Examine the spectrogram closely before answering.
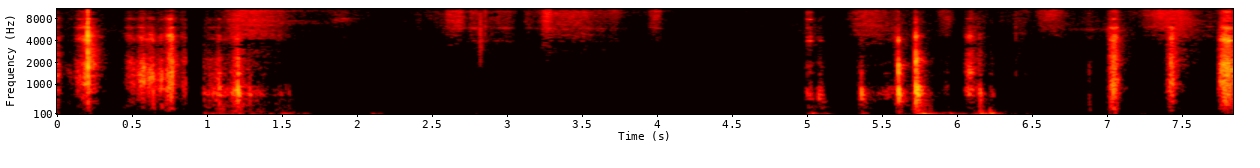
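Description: A ceramic dish knocks and slides on a wooden board.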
